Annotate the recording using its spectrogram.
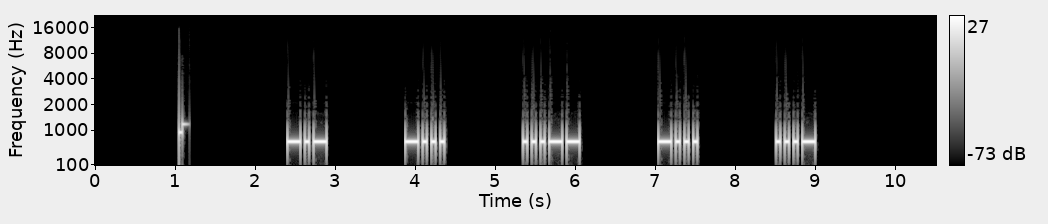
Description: Morse code, heard as a keyed tone, about 21 wpm, spaced as for 8 wpm, 700 Hz. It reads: KB3BV
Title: USA Call Signs - 6x Character Spacing - 22wpm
